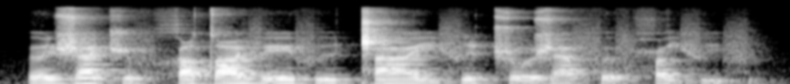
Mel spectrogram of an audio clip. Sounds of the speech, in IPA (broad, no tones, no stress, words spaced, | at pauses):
əjʐat͡ʃɵf xʊtˤojveːfɨː ǁaːjfi ʈ͡ʂoʐa fəfħʊjfif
